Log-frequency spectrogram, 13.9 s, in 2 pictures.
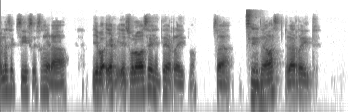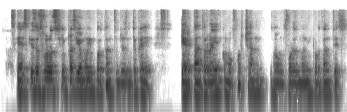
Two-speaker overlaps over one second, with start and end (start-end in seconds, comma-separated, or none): none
